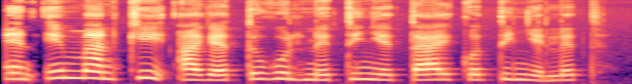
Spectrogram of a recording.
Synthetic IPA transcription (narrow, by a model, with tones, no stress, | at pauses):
ɛ˨nɪ˦ma˦˨nkɪ˦a˨ɡɛ˨t̪ʊ˦ɡʊ˦lne˨ti˦ɲe˨ta˦jkɔ˦ti˦ɲe˨le˦t̪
